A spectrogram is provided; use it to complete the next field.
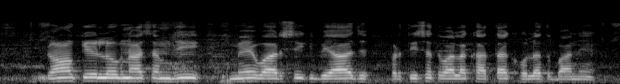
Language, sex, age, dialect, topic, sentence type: Bhojpuri, male, 18-24, Northern, banking, statement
